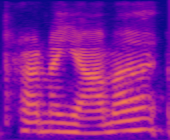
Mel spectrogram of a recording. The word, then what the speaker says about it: pranayama: Because it's like, you know, I'm sure you teach this in yoga, the pranayama. Am I saying that right? – Pranayama. Yes, pranayama.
